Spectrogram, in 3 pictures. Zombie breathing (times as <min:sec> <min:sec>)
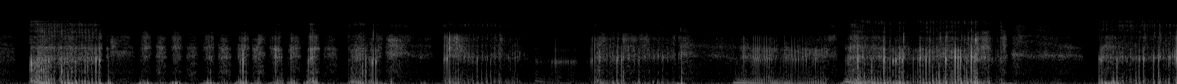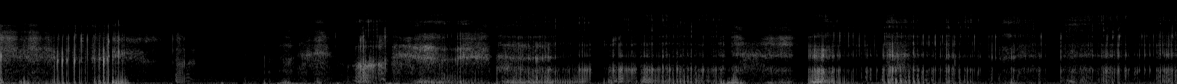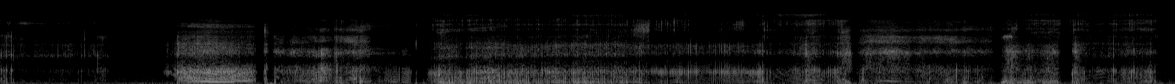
0:25.2 0:35.2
